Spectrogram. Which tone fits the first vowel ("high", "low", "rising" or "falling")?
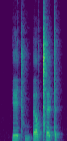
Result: high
